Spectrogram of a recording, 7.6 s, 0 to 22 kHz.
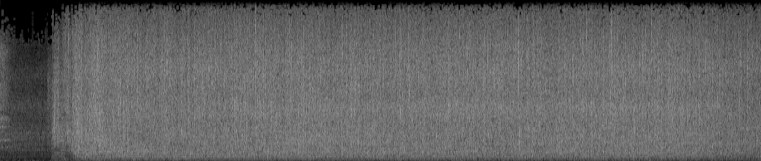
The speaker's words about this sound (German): Und mit dieser Flut werden die Schiffe durch die 14 Meter lange Wasserteststrecke ja gezogen oder geschoben.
